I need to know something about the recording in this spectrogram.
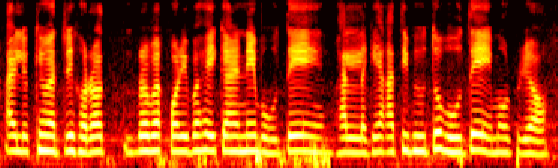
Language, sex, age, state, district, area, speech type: Assamese, female, 45-60, Assam, Nalbari, rural, spontaneous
